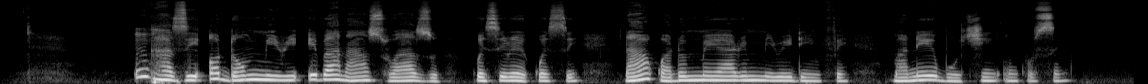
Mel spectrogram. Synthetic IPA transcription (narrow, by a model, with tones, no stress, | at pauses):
ŋ̩˦ɦa˨zɪ˨ʔɔ˦dɔ˨m̩˦mi˦ɾi˦e˦ba˦na˨˦sʊ˨a˦zʊ˨ | kʷe˨si˦ɾe˨kʷe˦sɪ˦ | na˨a˦kʷa˨do˦m̩˦me˦ja˦ɾɪ˦m̩˦mi˨ɾi˦dɪ˨m̩˨fe˦ | ma˨ne˦bo˨t͡ʃi˦ŋ̩˦kʷʊ˦sɪ˦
